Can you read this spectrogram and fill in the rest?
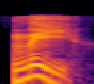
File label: "naoi", Irish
